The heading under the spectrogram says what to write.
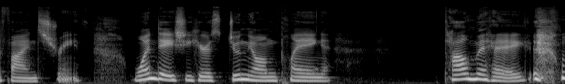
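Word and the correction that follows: Träumerei: which I think that's how you say it. It's in German, and I looked up the pronunciation, and I think I just butchered it anyways. But It's Traumere. – Traumere for the those who don't speak German like me.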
